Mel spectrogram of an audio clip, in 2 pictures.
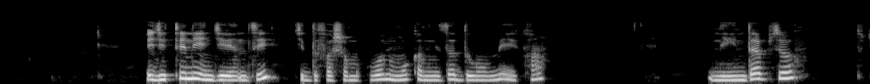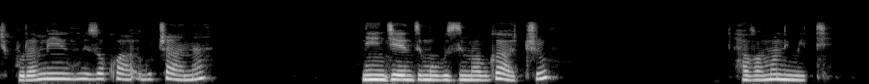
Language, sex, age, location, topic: Kinyarwanda, female, 25-35, Kigali, health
